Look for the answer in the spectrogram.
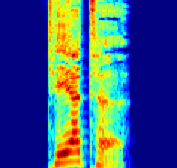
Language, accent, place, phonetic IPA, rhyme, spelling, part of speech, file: German, Germany, Berlin, [ˈteːɐ̯tə], -eːɐ̯tə, teerte, verb, De-teerte.ogg
- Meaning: inflection of teeren: 1. first/third-person singular preterite 2. first/third-person singular subjunctive II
